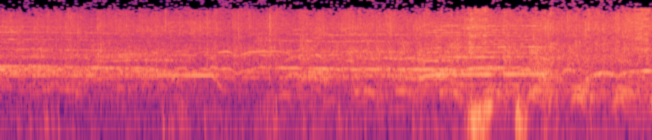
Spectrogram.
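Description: A crowd breaks into loud, sustained applause mixed with cheering and whoops, a dense steady roar of clapping that swells slightly toward the end, with scattered shouts rising above it.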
